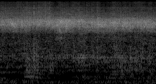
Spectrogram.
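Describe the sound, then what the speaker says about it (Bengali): Potatoes fry in a mix of mustard oil and sunflower oil with a steady, close, hissing sizzle and no voices. "আলুটা দিয়ে একটু লাল লাল করে ভেজে নেব।"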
